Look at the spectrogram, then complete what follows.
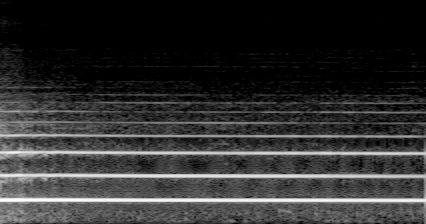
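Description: Conch shell trumpet blown, sounding a single long, steady, horn-like note.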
